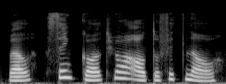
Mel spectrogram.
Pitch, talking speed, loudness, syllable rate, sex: 220 Hz, 210 wpm, -16 LUFS, 4.7 syllables/s, female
